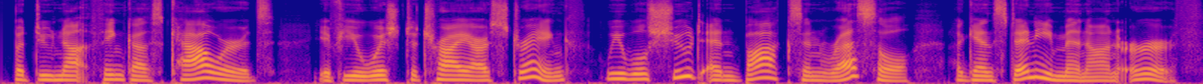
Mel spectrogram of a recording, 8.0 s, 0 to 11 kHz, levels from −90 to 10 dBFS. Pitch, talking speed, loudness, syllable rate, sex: 180 Hz, 185 wpm, -16 LUFS, 4.0 syllables/s, female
